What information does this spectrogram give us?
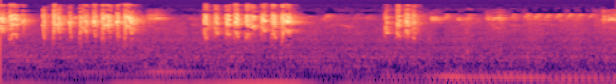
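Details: Crimson sunbird female in breeding condition calling the male: two bursts of rapid, high-pitched, sharp chips in quick series, a pause, then a shorter burst and faint high notes over a low background hum.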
